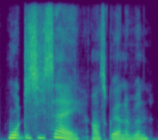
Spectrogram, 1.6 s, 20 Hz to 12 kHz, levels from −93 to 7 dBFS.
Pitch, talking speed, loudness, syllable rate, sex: 200 Hz, 225 wpm, -18 LUFS, 6.7 syllables/s, female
